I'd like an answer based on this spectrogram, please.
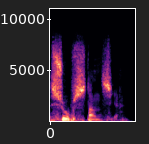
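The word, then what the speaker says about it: substantia: Cuando es latín se dice sustancia, ¿no es cierto? La t se pronuncia como c de substancia.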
